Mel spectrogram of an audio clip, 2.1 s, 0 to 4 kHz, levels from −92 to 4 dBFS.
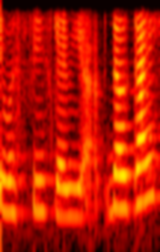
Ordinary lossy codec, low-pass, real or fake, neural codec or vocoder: none; 3.6 kHz; real; none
